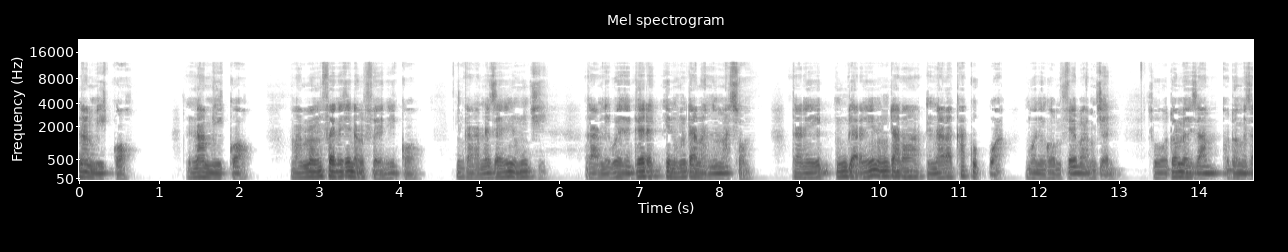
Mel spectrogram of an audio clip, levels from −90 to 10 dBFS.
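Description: All the way through, the speech has plainly audible codec damage, with nothing above 12.3 kHz, likely HE-AAC compression at a low bitrate near 16 kbps, its treble rebuilt from copied lower bands.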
